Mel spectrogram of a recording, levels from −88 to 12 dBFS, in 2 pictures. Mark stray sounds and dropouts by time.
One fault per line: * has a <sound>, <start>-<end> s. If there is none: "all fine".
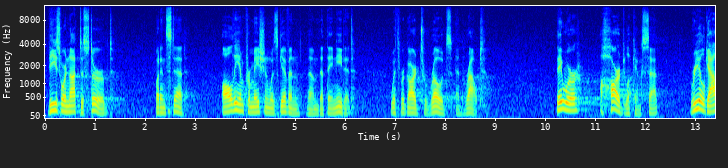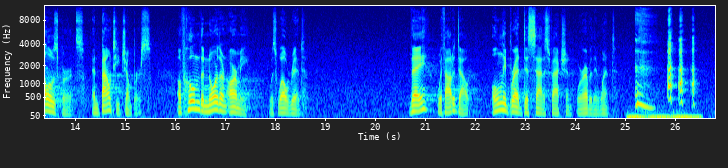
* has a laugh, 25.0-26.6 s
